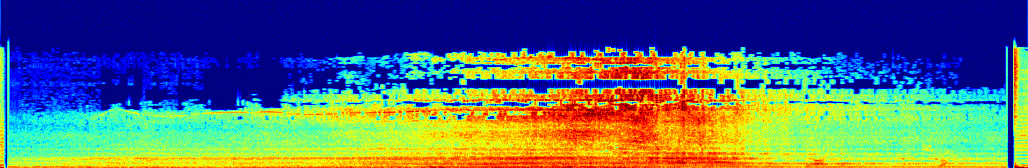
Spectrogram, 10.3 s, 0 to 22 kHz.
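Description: Two Hemi V8 drag cars, a Dodge Challenger and a Jeep Grand Cherokee, running at full throttle down the quarter-mile. The engine note builds and climbs in pitch, is loudest as they pass about six seconds in, then drops in pitch and fades.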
